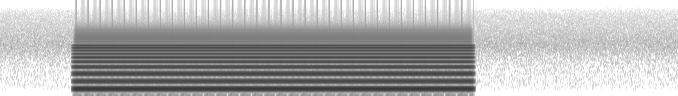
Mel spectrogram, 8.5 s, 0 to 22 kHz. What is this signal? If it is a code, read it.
Ship horn signal, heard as a ship's horn, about 310 Hz. 1 long. At sea: a vessel nearing a blind bend, or under power and making way in fog.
